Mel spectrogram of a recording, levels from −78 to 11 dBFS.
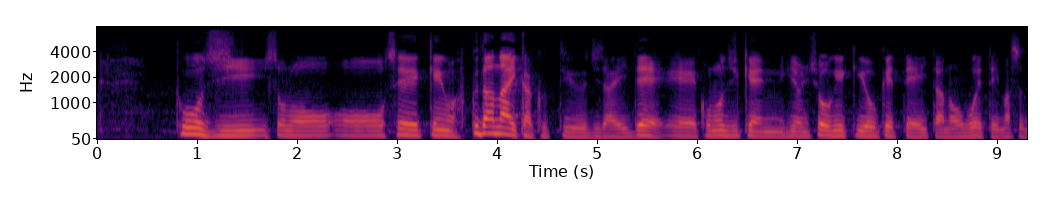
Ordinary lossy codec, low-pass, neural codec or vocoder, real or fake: none; 7.2 kHz; none; real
